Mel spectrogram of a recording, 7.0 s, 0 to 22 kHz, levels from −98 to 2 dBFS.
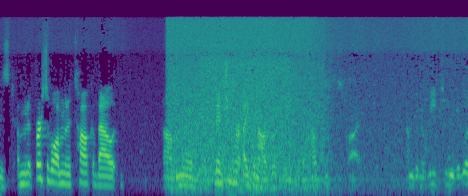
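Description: A speech clip with noise suppressor artifacts throughout. The suppressor pulls steady noise down by about 19 dB, so the noise sinks between the words and rises under them. At about 2.5 s the room noise jumps by about 16 dB, ending only about 5 dB below the speech. From 2.47 s to 4.88 s the noise suppressor is catching up. Its noise estimate lags, so the louder noise first gets only about 11 dB of reduction, then sinks over roughly 2.4 s. Speech is cut by the noise suppressor twice, from 4.5 s to 5.49 s and from 6.09 s to the end. It mistakes parts of the voice for noise, dropping them by up to about 21 and 22 dB. In the first stretch, roughly half a second of the speech sounds swallowed or faint.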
